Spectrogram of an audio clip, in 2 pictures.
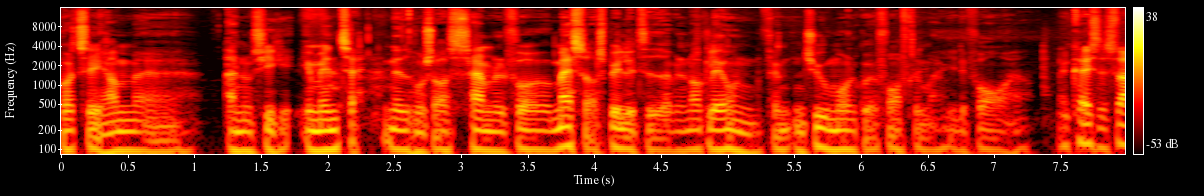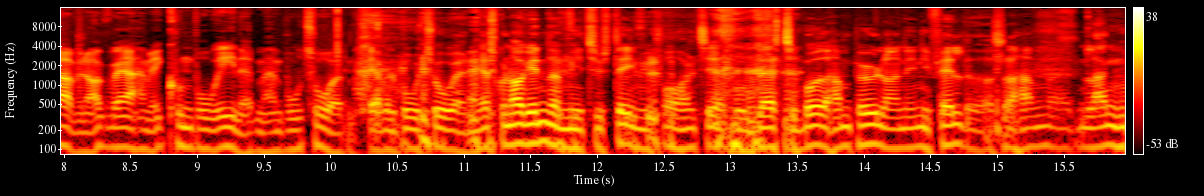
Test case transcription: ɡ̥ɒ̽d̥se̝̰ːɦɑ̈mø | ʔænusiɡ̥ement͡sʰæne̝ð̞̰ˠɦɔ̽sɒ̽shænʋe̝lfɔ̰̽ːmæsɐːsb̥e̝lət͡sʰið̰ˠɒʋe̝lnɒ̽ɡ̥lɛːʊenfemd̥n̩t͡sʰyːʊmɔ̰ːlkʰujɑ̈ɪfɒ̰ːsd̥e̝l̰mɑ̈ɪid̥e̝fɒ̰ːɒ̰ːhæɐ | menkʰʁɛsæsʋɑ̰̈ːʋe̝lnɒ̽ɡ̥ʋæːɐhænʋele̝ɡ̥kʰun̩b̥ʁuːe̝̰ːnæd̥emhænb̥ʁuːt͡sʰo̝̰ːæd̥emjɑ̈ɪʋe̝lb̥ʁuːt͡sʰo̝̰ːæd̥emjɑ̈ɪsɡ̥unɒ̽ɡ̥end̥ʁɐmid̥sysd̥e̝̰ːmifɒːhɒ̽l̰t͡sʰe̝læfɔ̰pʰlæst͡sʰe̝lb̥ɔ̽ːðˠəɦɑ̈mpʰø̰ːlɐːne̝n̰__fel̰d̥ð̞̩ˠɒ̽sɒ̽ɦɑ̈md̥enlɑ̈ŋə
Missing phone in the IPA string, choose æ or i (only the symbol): i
